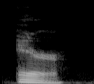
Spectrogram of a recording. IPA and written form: ɛr (air)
